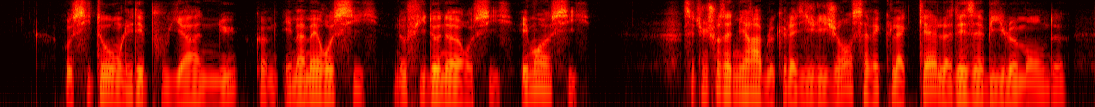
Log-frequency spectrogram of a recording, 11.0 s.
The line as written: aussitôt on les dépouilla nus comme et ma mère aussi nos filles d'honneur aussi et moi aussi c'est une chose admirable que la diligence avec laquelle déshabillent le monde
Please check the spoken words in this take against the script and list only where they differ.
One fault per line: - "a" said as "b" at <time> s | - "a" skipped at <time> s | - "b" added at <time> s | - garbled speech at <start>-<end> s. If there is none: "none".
none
